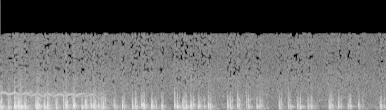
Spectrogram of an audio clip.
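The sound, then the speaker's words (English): Galloping hoofbeats of horses riding away down a stagecoach road toward Austin. Rapid, rhythmic thuds pound on steadily, clustered in quick repeating beats for the whole stretch. “They rode away, Governor, and the stage came on to Austin.”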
